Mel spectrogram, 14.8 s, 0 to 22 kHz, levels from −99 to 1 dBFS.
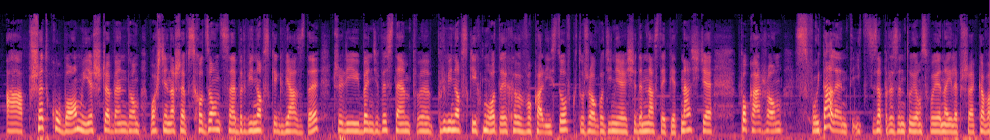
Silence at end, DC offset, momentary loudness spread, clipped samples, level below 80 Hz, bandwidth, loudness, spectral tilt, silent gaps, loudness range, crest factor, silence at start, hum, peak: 0 s; under 0.1%; 5 LU; under 0.1%; -40 dBFS; 15 kHz; -18 LUFS; -6 dB/octave; none; 2 LU; 16 dB; 0.1 s; none; -2 dBFS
